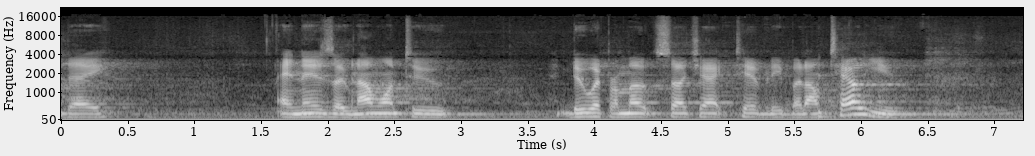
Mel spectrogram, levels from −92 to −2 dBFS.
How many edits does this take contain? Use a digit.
3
